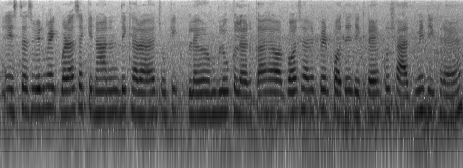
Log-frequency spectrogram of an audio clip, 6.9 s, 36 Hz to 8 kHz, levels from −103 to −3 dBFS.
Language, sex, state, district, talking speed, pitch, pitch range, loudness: Hindi, female, Bihar, Saran, 260 wpm, 215 Hz, 200-225 Hz, -17 LUFS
